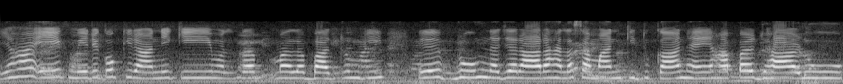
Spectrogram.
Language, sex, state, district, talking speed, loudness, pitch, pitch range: Hindi, female, Madhya Pradesh, Katni, 165 wpm, -12 LUFS, 295 Hz, 285-310 Hz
